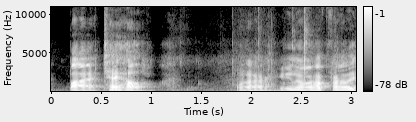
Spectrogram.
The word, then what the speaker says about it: Tshego: Like this guy who you see, I'll say his name is Shago Tago. Like that, but I didn't want to say it wrong, and I ended up listening to this girl how she said his name. So she said it, and I tried to repeat it, and I sounded dumb. So I guess this is how you say it. What's up, Tim? How are you? Tejo, Tejo, Tejo.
